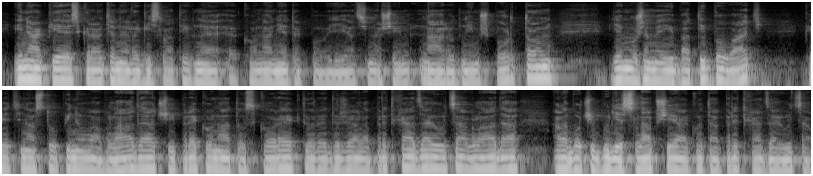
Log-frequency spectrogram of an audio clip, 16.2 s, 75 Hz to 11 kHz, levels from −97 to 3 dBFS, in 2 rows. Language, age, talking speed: Slovak, 60-79, 120 wpm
